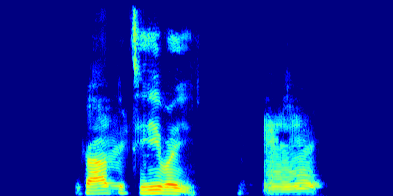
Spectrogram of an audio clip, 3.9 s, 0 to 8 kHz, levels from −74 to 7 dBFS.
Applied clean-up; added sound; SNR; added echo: neural mask model Resemble Enhance denoiser.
